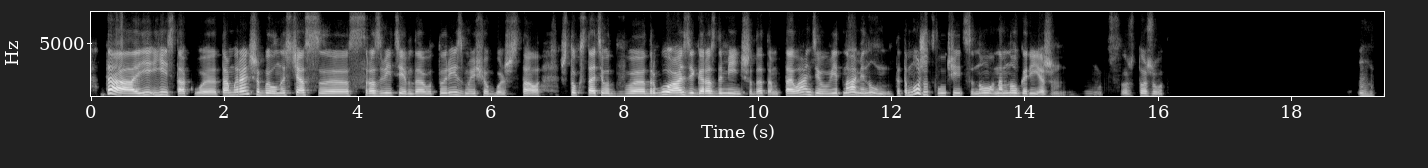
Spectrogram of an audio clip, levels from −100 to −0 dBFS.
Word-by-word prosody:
Да, 180 -5 +8
е 205 +4 -1
есть 230 -1 -4
такое, 170 -2 0
там 210 +6 0
и - - +2
раньше 275 -1 +3
было, 195 -4 0
но 185 +1 -3
сейчас, 205 +2 0
э, 175 -1 +1
с 185 - -20
развитием, 190 -2 -1
да, 170 0 +1
вот 165 0 -9
туризма 190 -3 -5
еще 175 0 -5
больше 155 0 -7
стало, - - -1 0.3
что, 215 -2 -4
кстати, 195 -1 +1
вот 180 -3 -5
в 175 +1 +1
другой 200 +6 +4
Азии 205 -1 +5
гораздо 185 -1 +2
меньше, 175 -2 -5
да, 190 +2 -2
там, - - -8
в - - -28
Таиланде, 190 +2 +2
во 165 -1 -7
Вьетнаме. 205 - 0
Ну, 410 -1 -4 0.2
м, - - -29
это - - -7
может 290 -11 0
случиться, 350 - -8
но 185 +1 -3
намного 185 0 -2
реже. 170 -1 -6 0.3
Вот 170 0 -28
всё - - -14
ж - - -22
тоже 180 -3 -4
вот - - -12 2.9
Мгм. 180 -2 -13
185 Hz, 145 wpm, -23 LUFS, 175-205 Hz, 2.9 s, Да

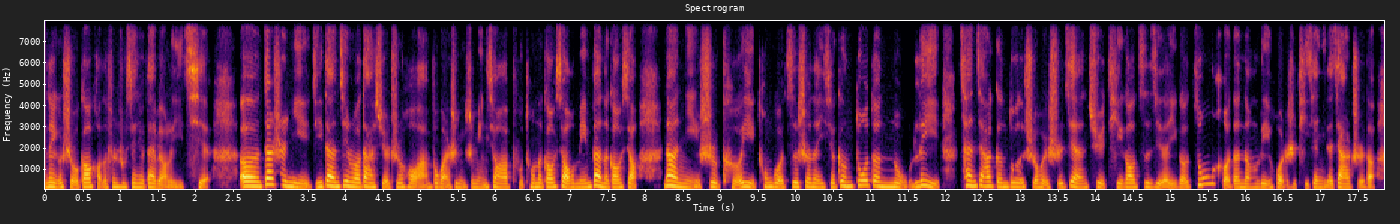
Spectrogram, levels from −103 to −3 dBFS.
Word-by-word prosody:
那 200 -1 +1
个 180 - -2
时 - - -3
候 - - -1
高 195 +1 +4
考 205 - -3
的 165 - -5
分 190 +2 -3
数 185 - -4
线 185 0 -3
就 175 - -3
代 180 -1 +1
表 160 - -2
了 - - -5
一 - - -9
切。 - - -2 0.4
呃， 225 0 +9
但 300 +6 +7
是 260 -6 -2
你 195 -3 0
一 195 +2 -1
旦 220 -3 +7
进 235 +1 +2
入 210 - +2
了 190 - +4
大 190 -3 +2
学 190 - -3
之 185 -1 -4
后 185 -2 -2
啊， - - +2
不 180 0 -3
管 165 - -1
是 180 - -4
你 - - -8
是 - - -6
名 165 +2 -7
校 195 +1 -1
啊， 165 -1 +1
普 - - -13
通 185 -1 -4
的 185 - -1
高 195 +1 +2
校 200 - +5
或 175 - -4
民 170 +3 -3
办 240 -5 +6
的 175 - -2
高 175 +1 +2
校， 190 - 0 0.3
那 235 -1 +8
你 175 -5 -3
是 200 -2 -1
可 160 +2 -3
以 200 -2 0
通 195 +1 -4
过 170 -3 +1
自 200 +3 -1
身 195 -1 -2
的 175 -2 -2
一 - - -5
些 185 0 -4
更 215 +2 +1
多 255 +3 +1
的 235 -3 +1
努 195 +1 -1
力， 210 -2 -1 0.2
参 235 -1 +1
加 225 -3 +2
更 195 -3 -3
多 195 0 -2
的 180 - -2
社 175 -3 -3
会 160 -3 -3
实 170 - -4
践， 175 -3 0
去 185 -2 -4
提 175 0 -7
高 180 0 +1
自 185 0 -5
己 175 0 -4
的 100 - 0
一 - - -6
个 170 - -3
综 290 +10 -4
合 370 - -1
的 165 0 -2
能 160 -1 -5
力， 165 -1 -4
或 175 -2 0
者 - - -10
是 165 - -1
体 155 - -11
现 170 0 -4
你 - - -10
的 - - -2
价 165 -3 +2
值 - - -6
的。 - - -1
190 Hz, 330 characters per minute, -22 LUFS, 175-205 Hz, 0.4 s, 呃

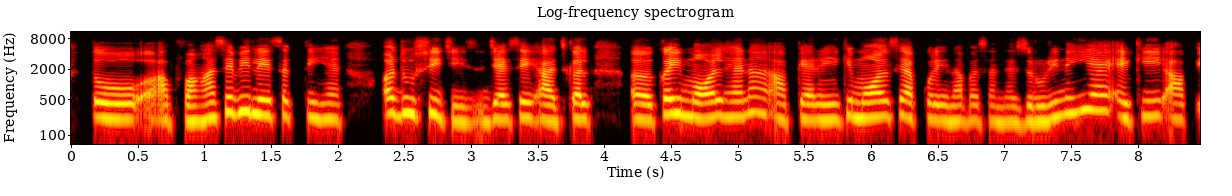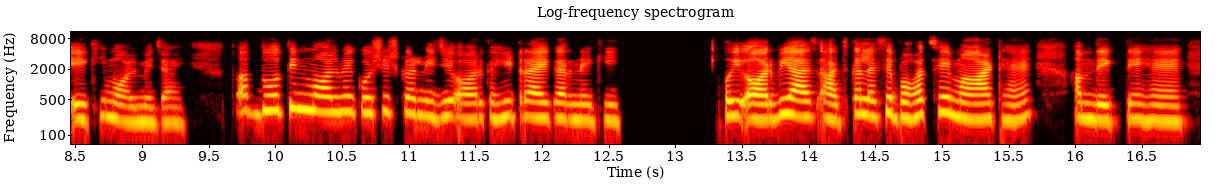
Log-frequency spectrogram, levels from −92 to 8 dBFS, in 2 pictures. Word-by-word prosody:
तो 210 -2 +2
आप 195 - -3
वहाँ 195 +4 +1
से 285 +5 0
भी 295 +1 +3
ले 255 -2 +5
सकती 230 -2 -7
हैं। 210 -1 -6 0.3
और 270 - +4
दूसरी 270 -1 0
चीज 185 -3 -8
जैसे 215 +1 +1 0.2
आजकल 205 +3 -1 0.3
अ, 205 -1 +3
कई 265 0 +6
मॉल 230 0 +2
है 230 0 -2
ना, 285 +2 -3
आप 210 -6 -4
कह 210 - -1
रही 200 0 -2
हैं 205 - -4
कि 245 - -4
मॉल 230 +1 +2
से 240 - -5
आपको 220 -1 -1
लेना 195 -1 -4
पसंद 195 -1 -10
है, 185 - -7
ज़रूरी 190 +4 -3
नहीं 275 +5 -2
है 310 -8 +1
कि 240 0 -3
आप 205 - -5
1 205 -1 -1
ही 245 - -8
मॉल 195 -5 -3
में 185 -1 -5
जाएँ। 180 0 -9 0.4
तो - - -1
आप 310 - -2
2-3 330 +2 +3
मॉल 290 -2 +3
में 295 0 -1
कोशिश 280 +1 -4
कर 275 -2 0
लीजिए 240 0 -2
और 215 - -1
कहीं 230 +3 -3
ट्राई 230 -2 +5
करने 205 -2 -1
की। 200 +1 -8 0.8
कोई 240 0 +4
और 205 0 +7
भी 260 +4 +2
आज 235 -2 +7
आजकल 245 +6 +1
ऐसे 245 +4 0
बहुत 230 +1 0
से 290 -1 +2
मार्ट 215 -2 +4
हैं, 200 +4 -4 0.3
हम 225 -1 0
देखते 200 0 -1
हैं। 195 -1 -2
220 Hz, 230 wpm, -22 LUFS, 200-250 Hz, 0.8 s, और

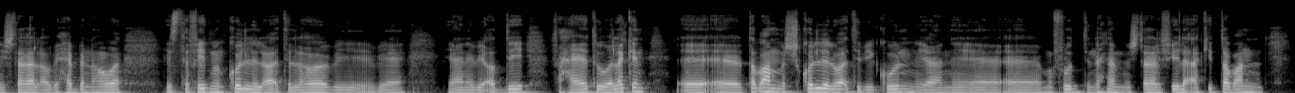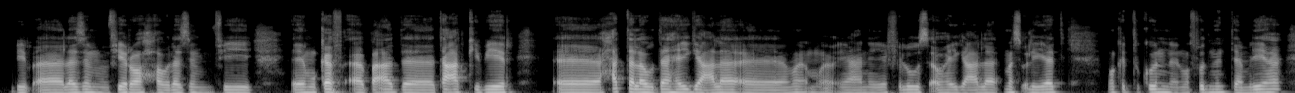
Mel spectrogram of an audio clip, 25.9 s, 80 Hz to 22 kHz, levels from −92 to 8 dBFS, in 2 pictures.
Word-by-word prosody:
يشتغل 115 +2 0
أو 110 - -1
بيحب 120 +3 -3
إن 115 -1 -1
هو 120 +1 +1 0.4
يستفيد 125 +4 0
من 125 -2 0
كل 135 0 +3
الوقت 120 0 0
اللي 115 -1 -1
هو 120 0 +3
بي 110 -1 -5
بي 110 0 -4 0.4
يعني 110 0 -2
بيقضّيه 115 +3 0 0.3
في 125 - -10
حياته. 125 +2 +1
ولكن 145 +5 +2 0.4
آآ 120 0 +2
آآ - - -2
طبعًا 155 +7 +4
مش 130 -2 -2
كل 145 0 +4
الوقت 130 -1 +2
بيكون 125 +2 -2
يعني 110 +1 -3 0.2
أ 110 0 -3
أ - - -3
المفروض 125 +4 -3
إن 115 +1 -5
إحنا 125 +1 0
بنشتغل 115 +1 -1
فيه. 130 +2 -1
لأ 125 0 +1
أكيد 130 +1 -7
طبعًا 125 -2 +1 0.4
بيبقى 115 0 0
لازم 120 -1 0
في 120 +3 +2
راحة 115 0 +2
ولازم 110 0 -2
في 115 0 -2 0.4
أ 120 - +3
مكافأة 120 +1 +3
بعد 120 -2 +2
تعب 125 0 +6
كبير. 125 0 +2 0.4
آآ 115 0 +3
حتّى 140 +4 +2
لو 125 -2 +5
ده 130 +2 +2
هييجي 125 +1 +2
على 115 +2 +3
آآ 115 -2 -1
م 120 0 -6
م - - -6
يعني 115 0 -5
فلوس 120 +1 -2
أو 115 - -2
هييجي 115 +1 -3
على 115 +1 0
مسؤوليات 125 +1 -1 0.5
ممكن 125 0 -8
تكون 130 -1 -1
المفروض 115 +3 -5
إن 125 - -2
أنتِ 125 +1 -4
تعمليها. 125 +3 0
120 Hz, 155 wpm, -25 LUFS, 115-125 Hz, 0.5 s, تعب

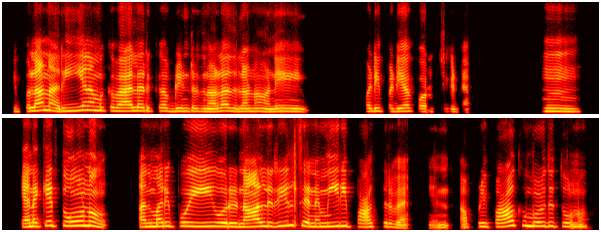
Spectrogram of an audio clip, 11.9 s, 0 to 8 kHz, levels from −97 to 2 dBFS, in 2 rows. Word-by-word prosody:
இப்போலா 225 +6 +3
நறிய 230 +5 -1
நமக்கு 255 -3 -4
வேல 230 +2 +3
இருக்கு 230 0 -6
அப்டின்றதுனால 205 0 -1
அதெல்லா 200 -2 -1
நானே 200 +1 -1 0.8
படிப்படியா 215 0 -2
குறைச்சுக்குட்டேன். 195 -2 -9 0.8
ம். 205 -2 -3 0.5
எனக்கே 270 +5 +3
தோணும். 315 +1 +3 0.4
அந்த 245 - +3
மாரி 280 +2 +1
போய் 280 -2 +5 0.2
ஒரு 260 - +3
4 275 +3 +5
ரீல்ஸ் 325 0 +1
என்ன 250 -1 -1
மீறி 295 +2 +4
பாத்துறுவேன். 245 0 -3 0.2
என் - - -7 0.2
அப்டி 260 - -7
பாக்கும் 305 +3 +2
பொழுது 295 +1 -1
தோன, 130 -1 -4
240 Hz, 135 wpm, -22 LUFS, 210-280 Hz, 0.8 s, போய்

